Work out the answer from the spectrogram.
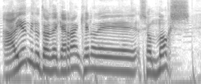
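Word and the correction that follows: Son Moix: Sonmosh, que me, enseñó Sara el otro día a pronunciarlo bien, Sonmosh Pues vamos a ver qué ha dado de sí el partido.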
